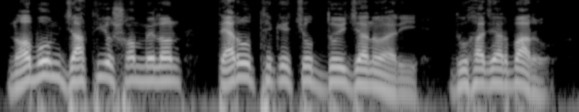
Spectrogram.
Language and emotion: Bengali, neutral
